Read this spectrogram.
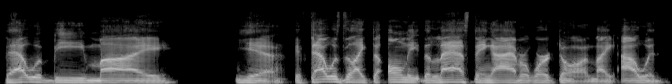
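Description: Low-voiced man in casual podcast chat. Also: steady tone, unhurried, bright, forceful tone, clear, resonant tone, no echo, clean studio sound. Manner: informal, slangy, rambling. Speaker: podcast guest, voice actor and artist.

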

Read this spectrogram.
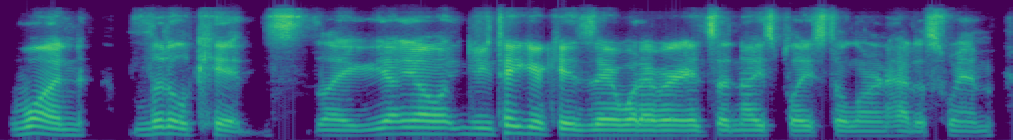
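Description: A man co-hosting a casual podcast, rambling and animated, swearing freely. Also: medium pitch, moderate pace, dry recording. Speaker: podcast co-host. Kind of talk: casual chat.

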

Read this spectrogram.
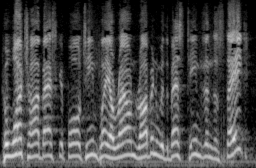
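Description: An actor playing a pompous, bossy middle-aged school principal in a 1940s radio sitcom. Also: male voice, high-pitched, a little fast, fairly bright tone, breathy edge. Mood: blustering. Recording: dull lo-fi vintage radio broadcast.

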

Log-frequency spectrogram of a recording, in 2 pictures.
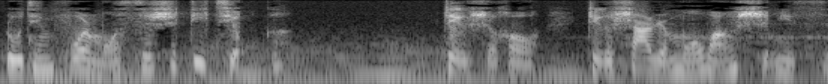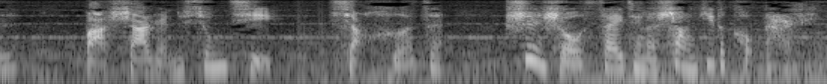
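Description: A female narrator tells a radio drama in a mid-pitched voice. Her scripted storytelling is dramatic and animated, rising and falling freely. Music sits clearly behind her words. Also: moderate pace.

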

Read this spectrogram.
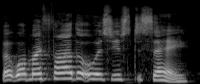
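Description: An older woman from England talks warmly with her grown son and calls him darling. She slips into anecdotes about her younger years in a loose, chatty family conversation. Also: on the high side, big pitch swings, a little fast. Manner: affectionate, calls others darling, storytelling. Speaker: the other speaker's mother.

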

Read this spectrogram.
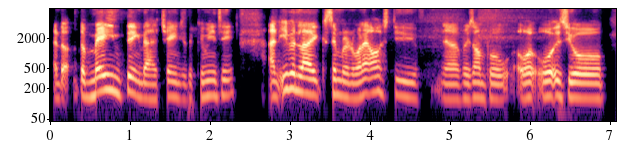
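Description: A young man from Nepal talks in a casual podcast discussion. His voice sits at an average male pitch and sounds dry, with little room around it. He explains his reasoning point by point. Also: fairly quick, no echo. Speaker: podcast panelist.

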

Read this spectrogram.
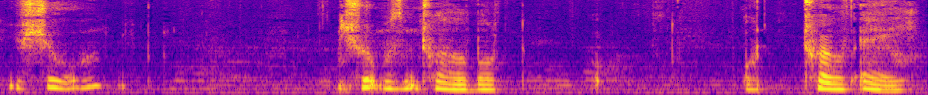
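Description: A woman playing an anxious suburban mother in a radio drama, with a British accent and halting, repetitive, urgent speech. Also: mid-range voice, darkish tone, natural voice. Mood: anxious, insistent. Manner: halting, breathy, repeats words urgently. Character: anxious suburban mother of twins, increasingly panicked.

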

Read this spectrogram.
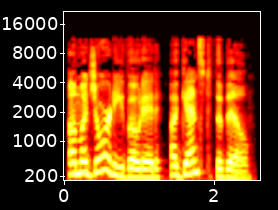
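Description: A woman reading short phrases for language learners, repeating each one as a clear model. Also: medium pitch, animated, normal speed, fairly bright tone. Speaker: language lesson speaker.

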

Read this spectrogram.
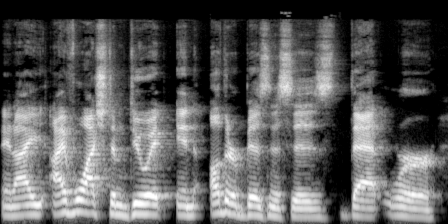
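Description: A man's voice: mid-range voice, steady tone, measured pace, fairly bright tone. A man speaking as a podcast co-host, giving casual, opinionated market commentary in an emphatic way. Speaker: podcast co-host and industry analyst.

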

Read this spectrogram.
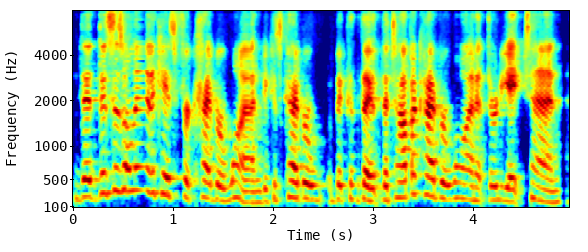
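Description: A woman's voice: fairly high pitch, animated, fast. A woman on a podcast panel explaining things analytically and precisely in casual conversation. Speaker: podcast guest.

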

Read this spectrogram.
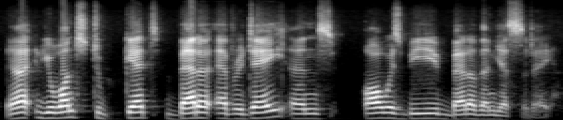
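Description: A man, a youth football coach, answering interview questions in halting English with many pauses. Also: mid-range voice, fairly even intonation, darkish tone, smooth.

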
